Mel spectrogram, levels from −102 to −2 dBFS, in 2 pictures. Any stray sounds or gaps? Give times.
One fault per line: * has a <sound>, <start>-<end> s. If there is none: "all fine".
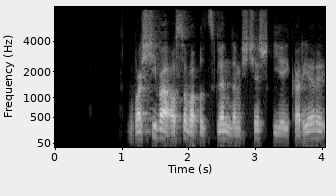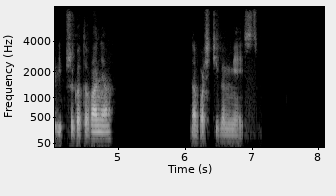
all fine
